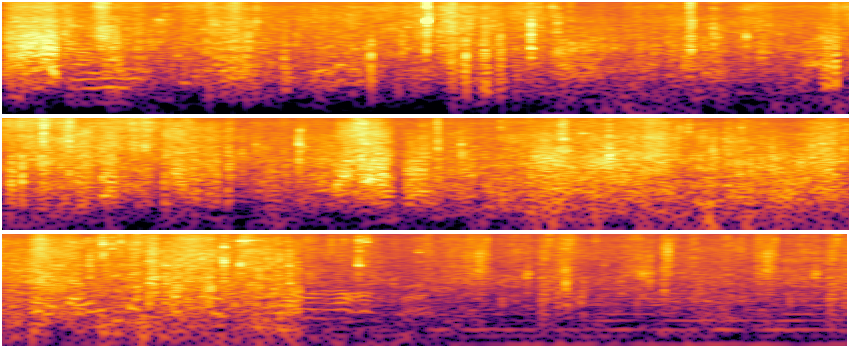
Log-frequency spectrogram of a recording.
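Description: Indistinct, muffled voices over rustling and crunching noise. About ten seconds in, the sound drops to a quieter, steady low hum.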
